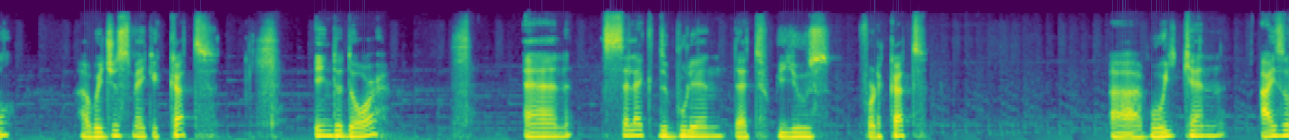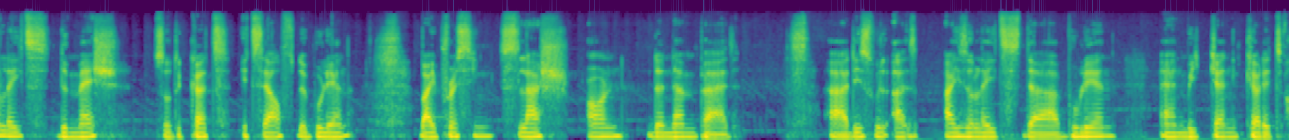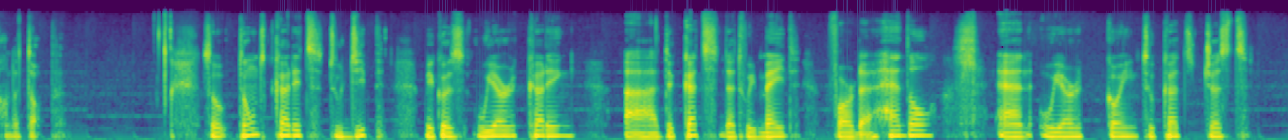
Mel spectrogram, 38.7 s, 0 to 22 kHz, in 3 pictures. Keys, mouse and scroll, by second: 0.4 shift+middle click, 0.4 shift+scroll up 1, 0.7 click, 1.3 f, 3.9 middle click, 10.1 middle click, 10.5-12.1 scroll up 1, 14.1 click, 14.9 shift+middle click, 15.1-15.5 scroll up 3, 15.5 middle click, 17.8 middle click, 20.7 KP_Divide, 24.9 middle click.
